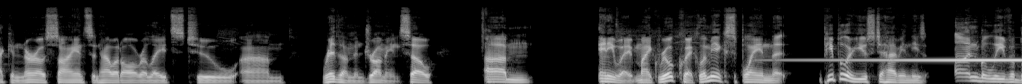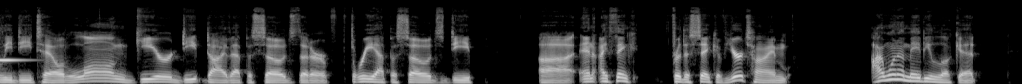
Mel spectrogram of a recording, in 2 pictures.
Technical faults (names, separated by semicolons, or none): loudspeaker feedback squeal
